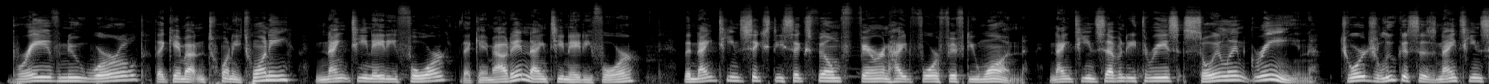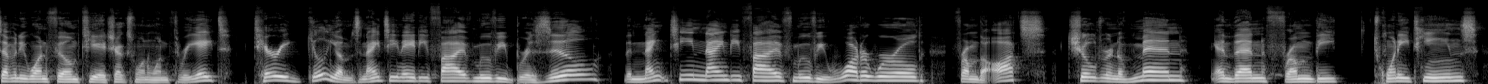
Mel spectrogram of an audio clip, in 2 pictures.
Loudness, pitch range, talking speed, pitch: -16 LUFS, 130-175 Hz, 100 wpm, 150 Hz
